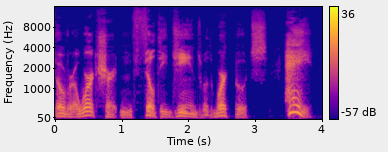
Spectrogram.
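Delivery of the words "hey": sharp, high and loud. Acted. K J startling the groaning stranger, sharp and loud. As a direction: snap him awake with one word. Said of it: "K J said sharply".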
